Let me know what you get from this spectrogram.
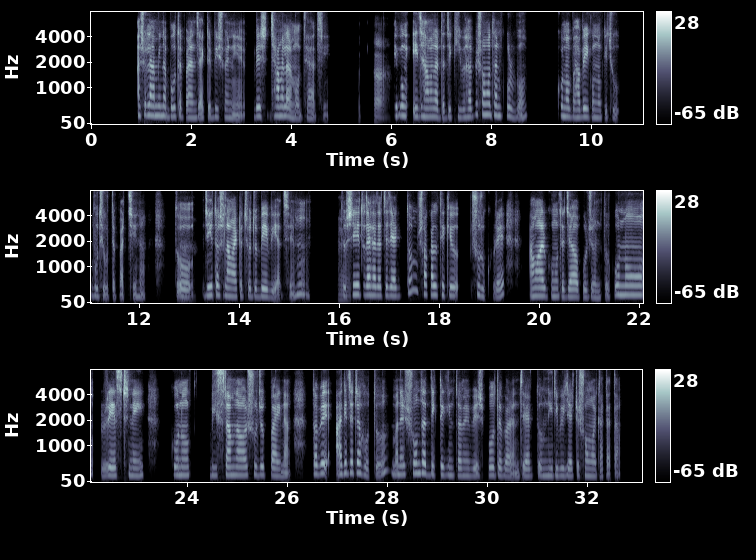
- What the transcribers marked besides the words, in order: none
- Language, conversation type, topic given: Bengali, advice, সন্ধ্যায় কীভাবে আমি শান্ত ও নিয়মিত রুটিন গড়ে তুলতে পারি?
